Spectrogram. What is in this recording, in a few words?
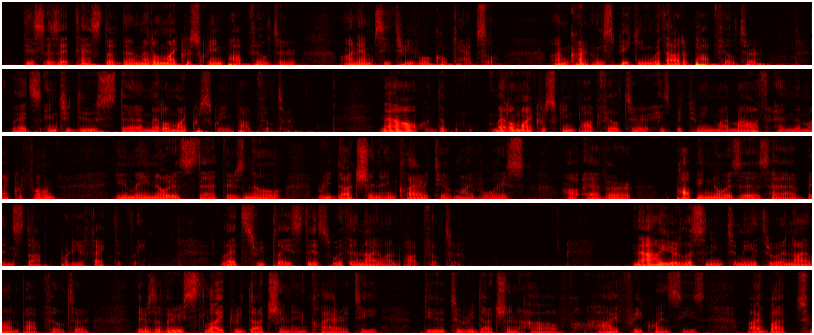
MC3 popfilter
